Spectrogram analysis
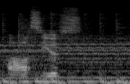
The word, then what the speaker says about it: Arceus: Obviously, like Arceus. You know, you're not seeing A-R-S-E. But people still pronounce it Arceus.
